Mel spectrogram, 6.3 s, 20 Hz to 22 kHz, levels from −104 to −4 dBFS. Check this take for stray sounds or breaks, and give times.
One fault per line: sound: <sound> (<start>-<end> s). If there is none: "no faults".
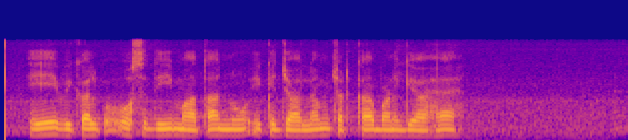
no faults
